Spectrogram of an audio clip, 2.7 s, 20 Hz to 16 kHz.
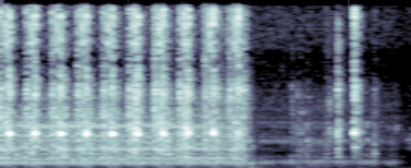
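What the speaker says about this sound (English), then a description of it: "I am using a scant 1/4 of an inch" Sewing machine stitching a quilt block seam with a quick, faint run of rhythmic ticking that stops after a moment, followed by a few soft clicks.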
